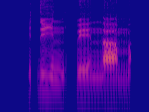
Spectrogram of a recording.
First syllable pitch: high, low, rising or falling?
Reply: falling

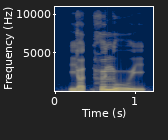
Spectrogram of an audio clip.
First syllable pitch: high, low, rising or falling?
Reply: low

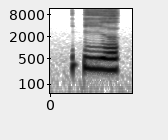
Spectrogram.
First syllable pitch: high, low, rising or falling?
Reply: low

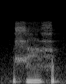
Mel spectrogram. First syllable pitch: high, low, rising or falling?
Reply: low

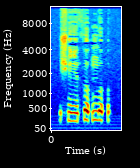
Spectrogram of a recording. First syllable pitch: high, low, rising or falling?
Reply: low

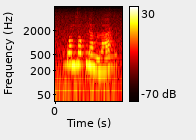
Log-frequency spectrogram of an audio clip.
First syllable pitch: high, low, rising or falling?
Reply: high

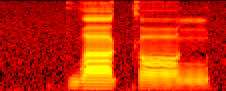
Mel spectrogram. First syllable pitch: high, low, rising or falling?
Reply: high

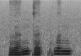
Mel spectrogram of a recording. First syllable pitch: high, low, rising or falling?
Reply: rising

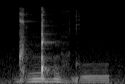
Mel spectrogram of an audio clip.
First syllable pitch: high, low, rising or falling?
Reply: high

